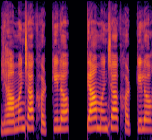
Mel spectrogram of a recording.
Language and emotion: Goan Konkani, neutral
